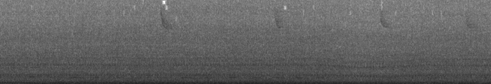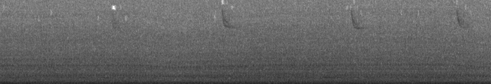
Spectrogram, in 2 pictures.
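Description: A riding lawn mower engine hums steadily.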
